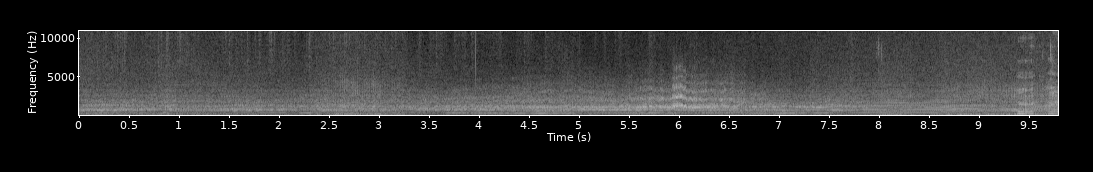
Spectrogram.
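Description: Car tyres skidding and squealing through a long drift in Gran Turismo Sport, with wavering tyre screech over a steady engine drone and revving near the end, close and continuous.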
